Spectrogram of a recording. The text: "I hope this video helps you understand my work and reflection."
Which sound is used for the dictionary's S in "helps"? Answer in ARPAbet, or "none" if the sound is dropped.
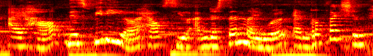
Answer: S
